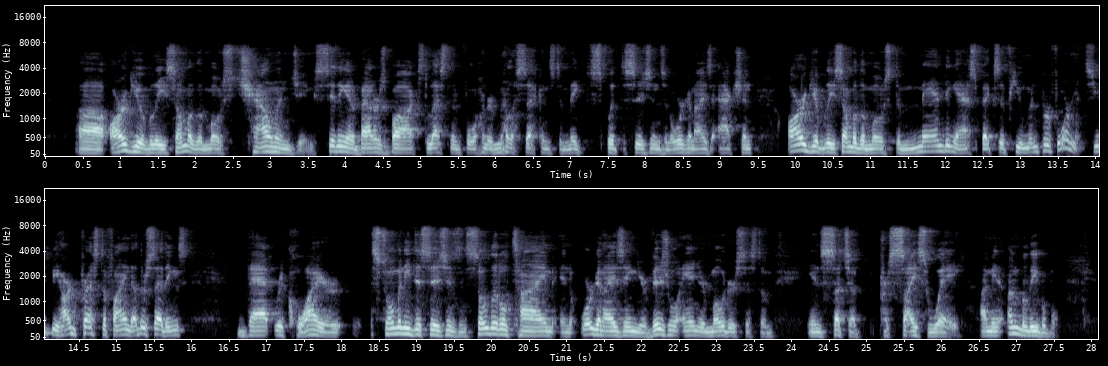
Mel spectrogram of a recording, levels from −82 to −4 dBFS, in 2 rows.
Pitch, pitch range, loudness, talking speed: 110 Hz, 100-125 Hz, -22 LUFS, 140 wpm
